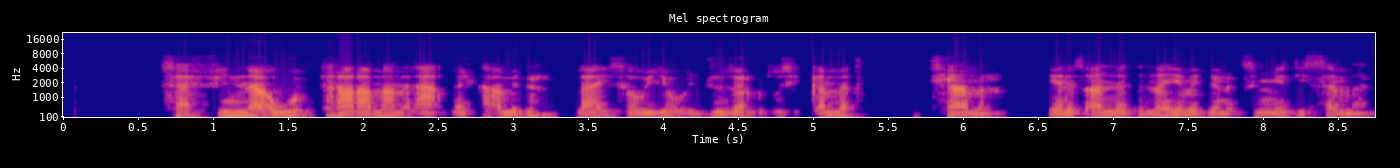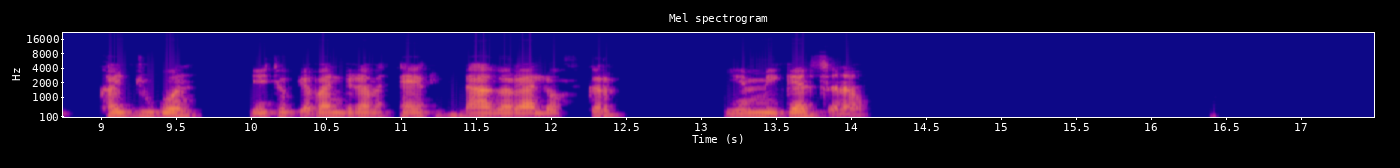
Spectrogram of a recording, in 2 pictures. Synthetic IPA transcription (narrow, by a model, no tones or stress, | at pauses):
səfːinːawʊβt̪ʰəɾaɾamaməlkʰa̰mɨd̪ɨɾlajsəwɨjːɛwʔɨd͡ʒːunzəɾɡɨt̪ʰo̞sikʼːəmːət̪ʼ | sijamɨɾ | jɛnəsʼa̰nːət̪ɨnːajɛməd̪ːənəkʼsɨmːe̞t̪jɪsːəmːal | kʰəɨd͡ʒːuɡo̞n | jɛit̪jo̞pʼja̰band̪eɾamət̪ʰːajɛt̪uləhaɡəɾujalːəwufɨ̥kʼɨɾ | jɛmːiɡəlsʼnə̰w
